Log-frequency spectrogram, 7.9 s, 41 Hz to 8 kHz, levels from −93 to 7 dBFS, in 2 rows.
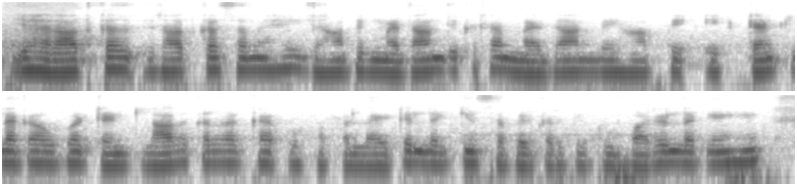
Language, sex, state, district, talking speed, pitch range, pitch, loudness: Bhojpuri, male, Uttar Pradesh, Gorakhpur, 270 wpm, 125-145 Hz, 135 Hz, -35 LUFS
